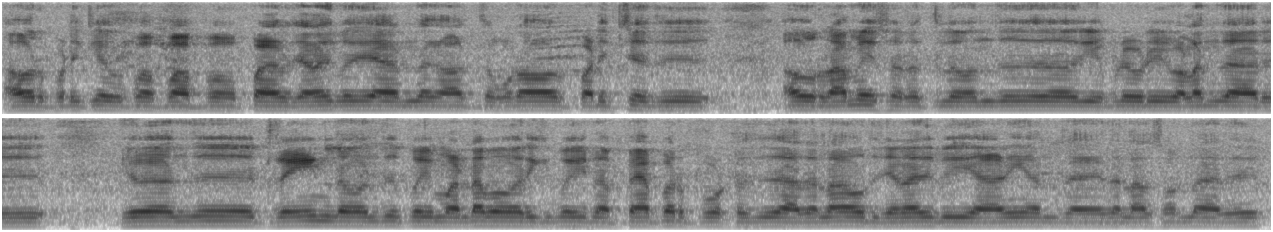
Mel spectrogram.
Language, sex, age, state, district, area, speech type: Tamil, male, 45-60, Tamil Nadu, Tiruchirappalli, rural, spontaneous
